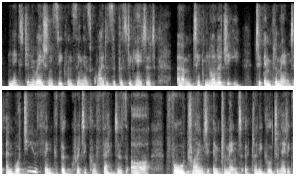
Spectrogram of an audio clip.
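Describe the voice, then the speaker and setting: A woman, a professor examining a thesis over a remote video call, courteous and gently probing. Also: fairly low pitch. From South Africa. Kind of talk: formal academic questioning.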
